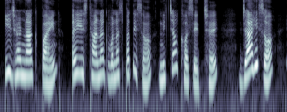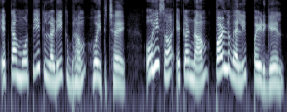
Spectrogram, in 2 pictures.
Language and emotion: Maithili, neutral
